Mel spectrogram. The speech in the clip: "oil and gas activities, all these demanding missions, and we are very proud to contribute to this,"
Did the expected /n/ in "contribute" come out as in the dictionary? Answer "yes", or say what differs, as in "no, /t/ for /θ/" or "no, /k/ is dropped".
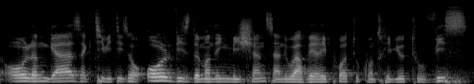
no, /n/ is dropped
